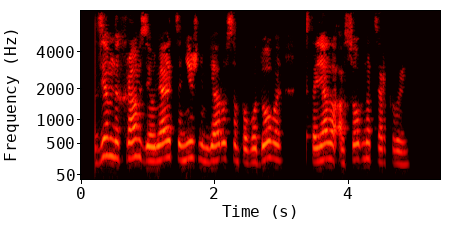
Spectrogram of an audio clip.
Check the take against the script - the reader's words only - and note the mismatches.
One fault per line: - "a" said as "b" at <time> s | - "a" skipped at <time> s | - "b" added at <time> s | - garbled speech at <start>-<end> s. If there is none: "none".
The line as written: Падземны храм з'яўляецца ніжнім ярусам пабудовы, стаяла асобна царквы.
none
